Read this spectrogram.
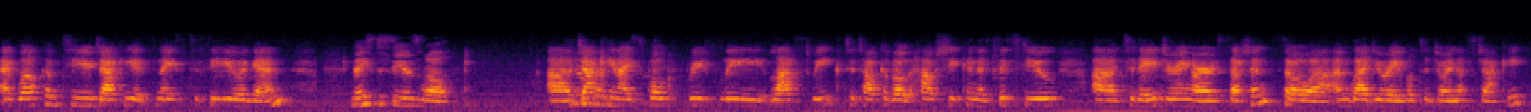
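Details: Adult female speaker, with a brief reply from a second speaker; ordinary speech.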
